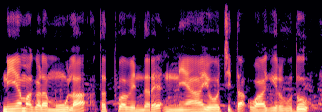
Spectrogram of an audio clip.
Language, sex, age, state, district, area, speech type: Kannada, male, 30-45, Karnataka, Chamarajanagar, rural, read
